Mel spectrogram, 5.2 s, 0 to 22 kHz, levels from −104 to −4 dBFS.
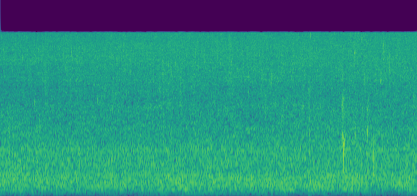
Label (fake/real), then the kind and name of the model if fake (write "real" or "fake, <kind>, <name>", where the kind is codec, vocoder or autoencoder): real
